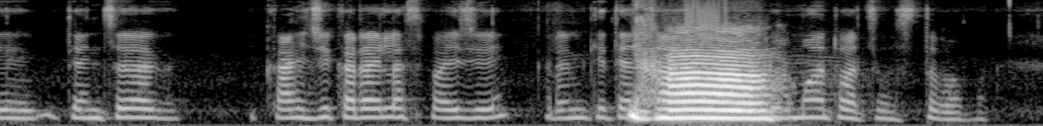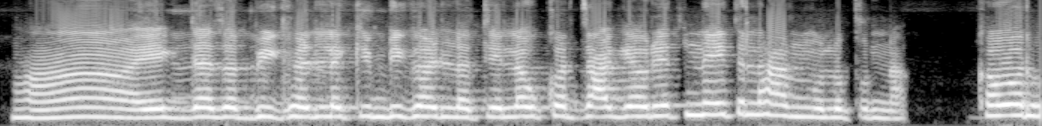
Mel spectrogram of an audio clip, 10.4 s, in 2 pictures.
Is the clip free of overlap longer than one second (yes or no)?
no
